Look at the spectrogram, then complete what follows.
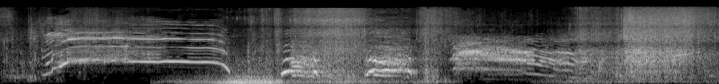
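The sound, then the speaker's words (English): A bucket of ice water is dumped on a person's head: a loud splash wrapped in the person's high, sustained scream, followed by several sharp gasping yelps and shrieks. “Remember when the internet exploded with videos of people dumping ice water on their heads?”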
